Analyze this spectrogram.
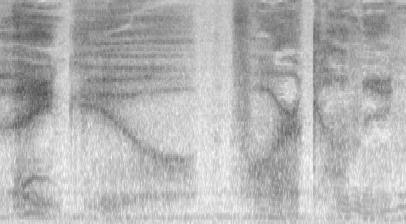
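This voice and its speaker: A whispering, put-on character voice. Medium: read story. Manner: menacing.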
